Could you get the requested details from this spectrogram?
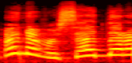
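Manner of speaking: high put-on whiny denial; mock denial. [name] denying to [name], high mocking whine. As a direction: squeak out a fake innocent denial.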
